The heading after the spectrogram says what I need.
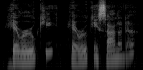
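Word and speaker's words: Hiroyuki Sanada: And then you know you had like the old school youngins like how do you say his name, Hiru- Hiruki Sanada.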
